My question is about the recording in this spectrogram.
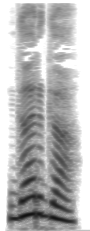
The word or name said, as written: ಗರ್ಗ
